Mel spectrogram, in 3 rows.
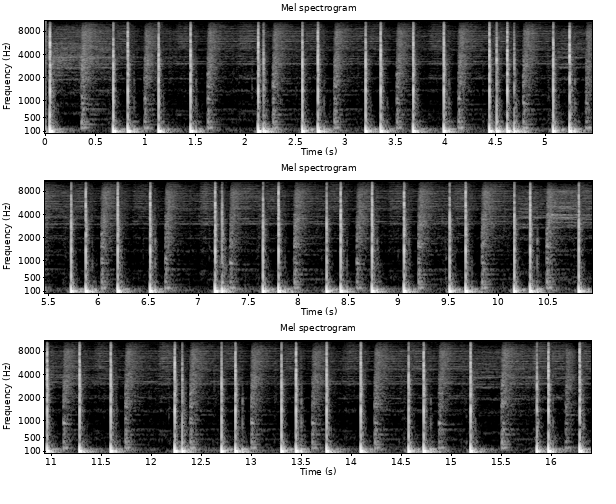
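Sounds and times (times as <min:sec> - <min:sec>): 
wet kick drum: 0:00.0 - 0:16.3.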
